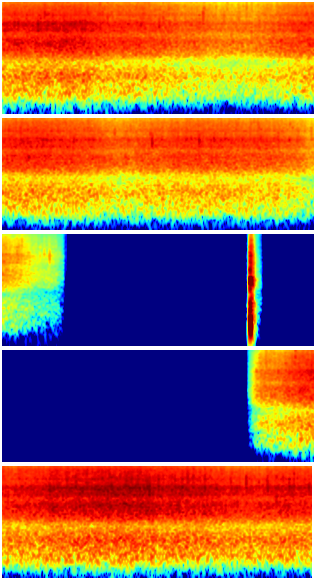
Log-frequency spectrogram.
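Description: Rain falls steadily with a soft hiss.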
